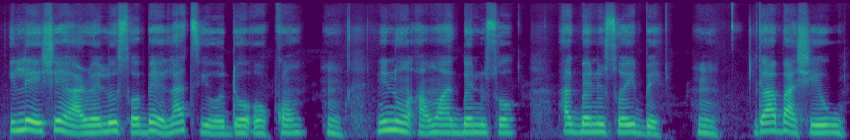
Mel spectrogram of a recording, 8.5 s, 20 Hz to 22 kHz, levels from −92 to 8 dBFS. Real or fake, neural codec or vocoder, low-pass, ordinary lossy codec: fake; autoencoder, 48 kHz, 128 numbers a frame, DAC-VAE, trained on Japanese speech; none; none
